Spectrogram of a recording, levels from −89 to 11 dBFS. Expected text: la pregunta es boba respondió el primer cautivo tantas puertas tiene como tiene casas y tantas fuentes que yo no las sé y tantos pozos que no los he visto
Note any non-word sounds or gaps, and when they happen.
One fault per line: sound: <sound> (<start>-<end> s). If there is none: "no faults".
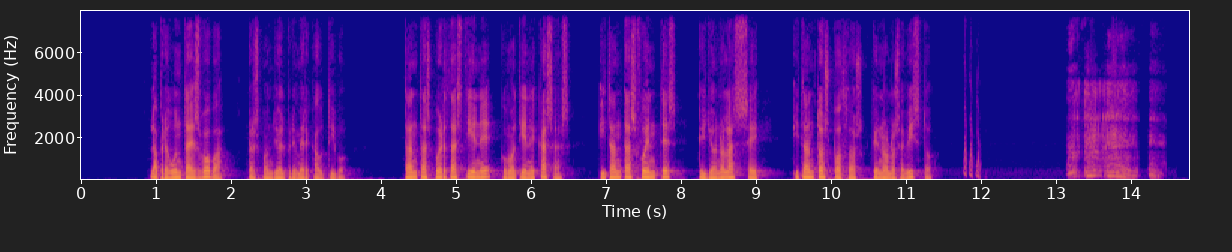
sound: chirp (11.7-12.1 s)
sound: throat clearing (13.1-14.5 s)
